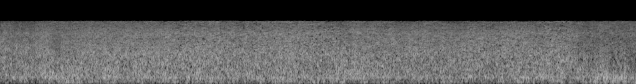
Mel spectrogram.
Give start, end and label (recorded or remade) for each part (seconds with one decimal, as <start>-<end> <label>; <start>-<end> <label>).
0.0-1.7 remade; 1.7-3.5 recorded; 3.5-4.7 remade; 4.7-5.7 recorded; 5.7-6.4 remade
